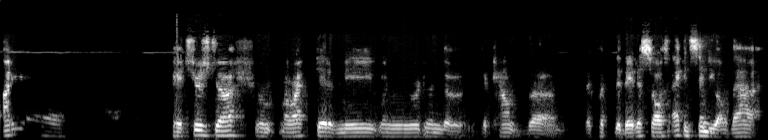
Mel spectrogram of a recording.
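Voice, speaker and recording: A young man in his twenties talks with classmates in an easygoing, halting way, filling gaps with uhs. His voice is mellow and a little husky. It reaches the listener through a dull, lo-fi video call. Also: on the low side, steady tone. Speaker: student in a group project. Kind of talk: casual chat on a video call.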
